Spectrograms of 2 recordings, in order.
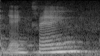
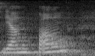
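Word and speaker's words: Yanfeng: First pronunciation is not Yangfeng, it's Yangfeng. Someone taught me that, think about saying the word phone.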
